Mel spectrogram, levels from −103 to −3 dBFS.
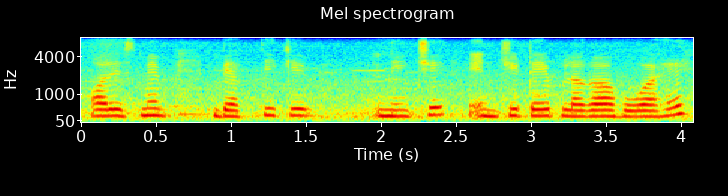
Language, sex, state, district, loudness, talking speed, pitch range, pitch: Hindi, female, Uttar Pradesh, Lalitpur, -17 LUFS, 145 wpm, 220-245 Hz, 230 Hz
